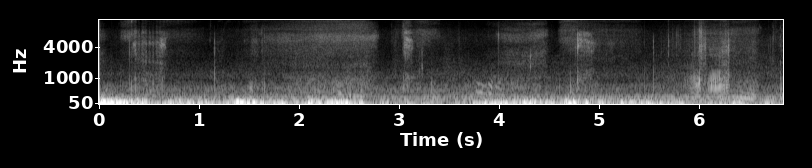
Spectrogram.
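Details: Domestic cat being petted and snorting heavily with pleasure: low, continuous rumbling purr with soft breathy snorts, brief faint higher tones, handling rustle throughout.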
